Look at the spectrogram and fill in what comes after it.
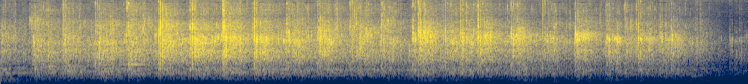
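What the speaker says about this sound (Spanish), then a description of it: "Denle un aplauso fuerte a Dios." A church congregation applauds together in a steady, moderately loud wash of clapping that runs the whole time and tapers off at the end.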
